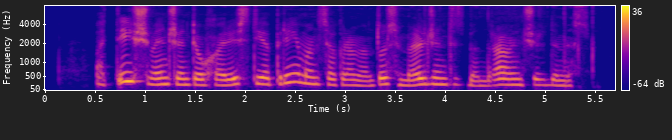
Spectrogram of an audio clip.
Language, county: Lithuanian, Vilnius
